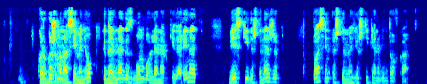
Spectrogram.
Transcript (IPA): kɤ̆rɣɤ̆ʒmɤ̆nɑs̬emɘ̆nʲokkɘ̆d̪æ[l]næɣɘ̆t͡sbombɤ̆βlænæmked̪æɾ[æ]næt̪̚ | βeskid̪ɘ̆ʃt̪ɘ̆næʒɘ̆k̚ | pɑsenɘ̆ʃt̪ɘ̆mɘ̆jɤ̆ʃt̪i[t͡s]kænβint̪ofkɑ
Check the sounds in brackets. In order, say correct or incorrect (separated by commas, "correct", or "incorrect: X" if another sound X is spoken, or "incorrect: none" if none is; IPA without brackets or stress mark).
correct, incorrect: e, incorrect: none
